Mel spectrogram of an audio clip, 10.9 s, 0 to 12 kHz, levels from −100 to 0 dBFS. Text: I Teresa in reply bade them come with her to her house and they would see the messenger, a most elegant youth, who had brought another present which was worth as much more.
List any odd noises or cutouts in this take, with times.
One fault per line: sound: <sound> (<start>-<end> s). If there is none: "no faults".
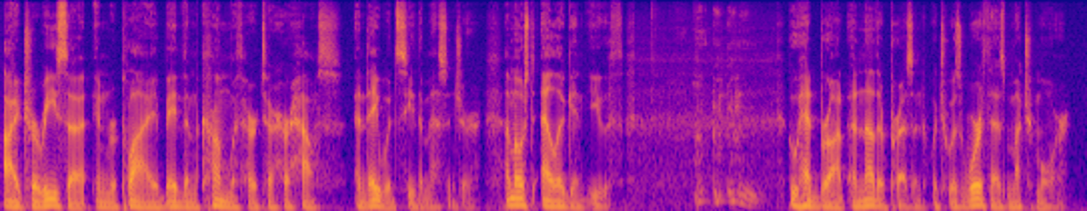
sound: throat clearing (6.5-7.7 s)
